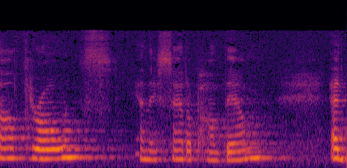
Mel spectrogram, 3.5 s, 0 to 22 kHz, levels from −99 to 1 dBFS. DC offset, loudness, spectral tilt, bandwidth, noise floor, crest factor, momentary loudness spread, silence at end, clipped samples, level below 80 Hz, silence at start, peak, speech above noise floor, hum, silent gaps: under 0.1%; -36 LUFS; -5 dB/octave; 10.5 kHz; -56 dBFS; 18 dB; 20 LU; 0 s; under 0.1%; -78 dBFS; 0 s; -16 dBFS; 18 dB; none; none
